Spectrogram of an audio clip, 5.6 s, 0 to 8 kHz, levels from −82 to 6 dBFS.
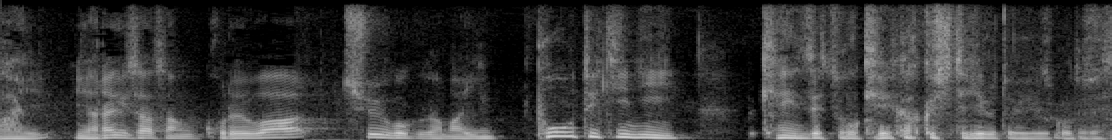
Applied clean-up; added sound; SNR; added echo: neural mask model Resemble Enhance denoiser.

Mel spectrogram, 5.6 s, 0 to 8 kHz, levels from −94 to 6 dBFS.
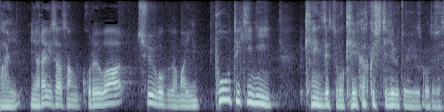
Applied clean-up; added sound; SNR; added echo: none; none; none; none.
